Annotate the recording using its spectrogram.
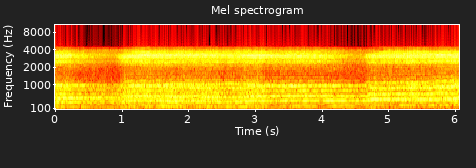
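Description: Choir singing an Orthodox hymn a cappella in long, sustained chords.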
